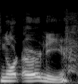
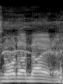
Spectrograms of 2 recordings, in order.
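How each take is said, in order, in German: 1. Der Name endet mit einem 'nee'-Laut. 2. Der Name endet mit einem 'nigh'-Laut. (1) "Meine lieblingsdeutsche Insel ist übrigens Nordernie" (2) "Statt Norderney"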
